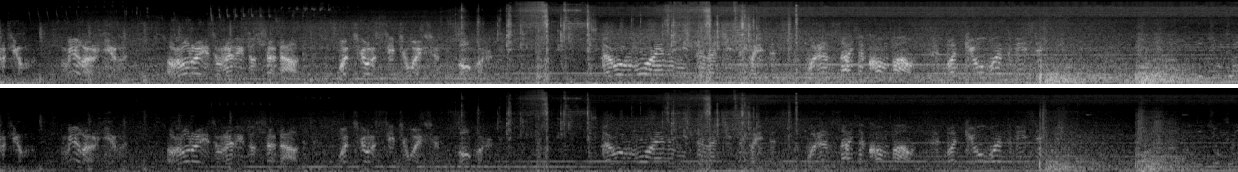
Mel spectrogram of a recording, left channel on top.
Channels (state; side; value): quieter; right; 11.5 dB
